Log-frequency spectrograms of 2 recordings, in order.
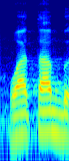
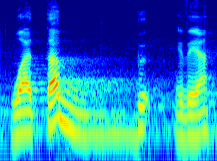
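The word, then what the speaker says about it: وتب: Jadi jangan langsung watab. Banyak yang baca seperti itu. Tabbat yada abi lahabin watab. Itu kurang tepat Jadi bacanya itu dipantulkan dulu, ditekan, kemudian baru dipantulkan. Karena huruf akhirnya adalah huruf bertasydid. Watab, gitu Watab. Jadi jangan sekedar watab, beda tuh, watab, beda. Kalau yang kedua nggak apa-apa,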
